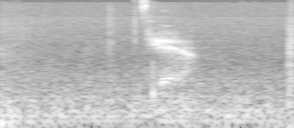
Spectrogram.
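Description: Near silence: room tone, with one softly breathed, near-whispered word about a second in.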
